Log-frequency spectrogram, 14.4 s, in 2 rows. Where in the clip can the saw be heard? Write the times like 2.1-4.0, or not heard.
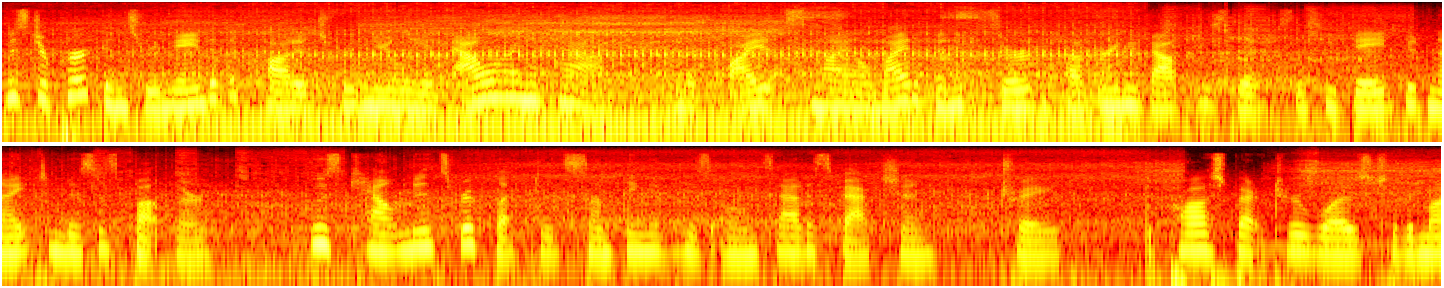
not heard.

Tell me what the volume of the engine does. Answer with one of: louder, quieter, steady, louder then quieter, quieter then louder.
quieter.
